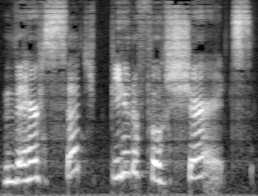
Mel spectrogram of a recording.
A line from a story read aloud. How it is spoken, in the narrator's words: she sobbed, her voice muffled in the thick folds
